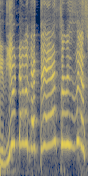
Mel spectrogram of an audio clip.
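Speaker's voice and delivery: mock yelling voice. Describing shouting answers at a game show on tv: imitating yelling at the tv. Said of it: "you're yelling at T V".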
